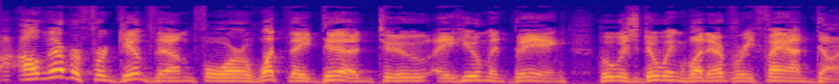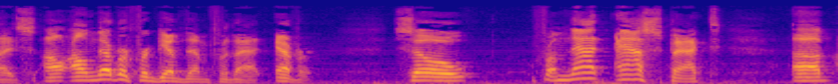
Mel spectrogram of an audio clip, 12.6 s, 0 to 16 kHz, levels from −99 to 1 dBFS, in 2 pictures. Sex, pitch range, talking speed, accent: male, 150-200 Hz, 155 wpm, American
